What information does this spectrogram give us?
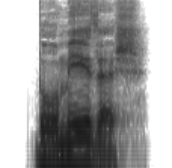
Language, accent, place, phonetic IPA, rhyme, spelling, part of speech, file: German, Germany, Berlin, [bʊʁˈmeːzɪʃ], -eːzɪʃ, burmesisch, adjective, De-burmesisch.ogg
- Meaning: Burmese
